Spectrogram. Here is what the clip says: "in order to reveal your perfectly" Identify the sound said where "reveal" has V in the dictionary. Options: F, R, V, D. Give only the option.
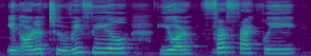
F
